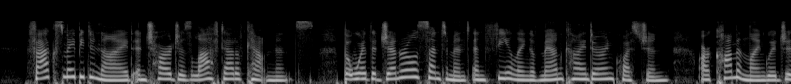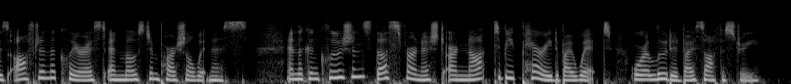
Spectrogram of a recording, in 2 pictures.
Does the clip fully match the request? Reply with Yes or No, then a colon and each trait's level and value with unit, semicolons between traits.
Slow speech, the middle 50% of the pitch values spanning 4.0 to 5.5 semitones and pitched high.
No: average, 185 wpm; average, 4.5 semitones; high, 225 Hz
